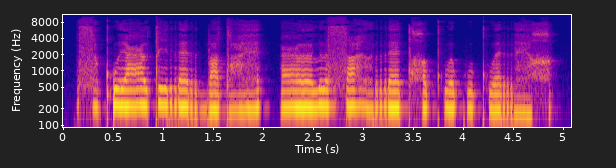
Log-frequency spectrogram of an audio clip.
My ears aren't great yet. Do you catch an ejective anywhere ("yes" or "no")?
yes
